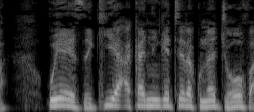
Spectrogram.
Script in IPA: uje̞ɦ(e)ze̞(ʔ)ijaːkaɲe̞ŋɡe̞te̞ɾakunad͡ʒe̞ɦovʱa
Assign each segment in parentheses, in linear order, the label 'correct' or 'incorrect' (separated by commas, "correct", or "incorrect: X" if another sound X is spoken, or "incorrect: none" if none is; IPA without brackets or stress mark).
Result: correct, incorrect: k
